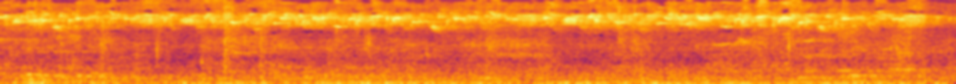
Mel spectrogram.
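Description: Small birds chirping repeatedly in short calls over a low, steady rumble of outdoor ambience.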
